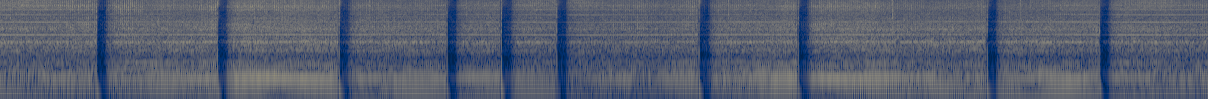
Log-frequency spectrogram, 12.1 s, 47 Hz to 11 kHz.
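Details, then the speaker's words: MiniSpark 18 electrostatic machine with 1.233 nF capacitor bank and 1 cm spark gap running: steady motor drone with low buzz and scuffing undertone; non-rigid setup shakes, letting internal parts rub. "that uh that noise there is because this setup here isn't very rigid so it shakes and then internals rub"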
